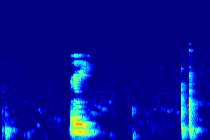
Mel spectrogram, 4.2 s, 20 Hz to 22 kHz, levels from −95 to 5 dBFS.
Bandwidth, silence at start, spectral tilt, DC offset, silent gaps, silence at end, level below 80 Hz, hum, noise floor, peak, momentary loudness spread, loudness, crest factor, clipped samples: 6.2 kHz; 0.1 s; -5.5 dB/octave; under 0.1%; none; 0.35 s; -84 dBFS; none; -80 dBFS; -14 dBFS; 19 LU; -32 LUFS; 22 dB; under 0.1%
